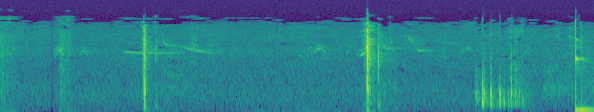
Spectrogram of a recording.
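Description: Cartoon golf sound effects: sharp club-on-ball clacks, one about a second in and a louder one near three seconds, followed by a quick run of small clicks near the end.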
